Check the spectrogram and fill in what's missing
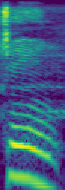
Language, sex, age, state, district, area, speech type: Bengali, male, 60+, West Bengal, Birbhum, urban, spontaneous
